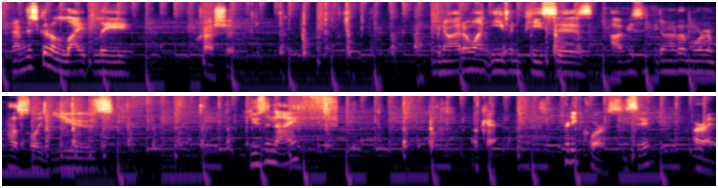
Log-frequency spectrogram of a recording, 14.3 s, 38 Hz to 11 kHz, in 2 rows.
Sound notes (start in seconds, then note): 2.2 pestle grinding; 10.4 upbeat music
